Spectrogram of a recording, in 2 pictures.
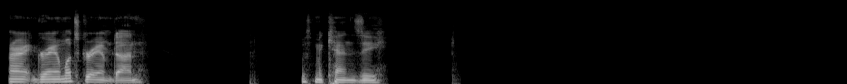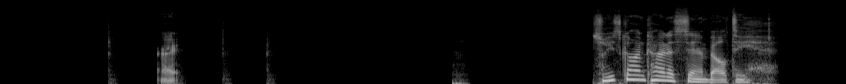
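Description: A middle-aged man talks casually into a close microphone, in short bursts.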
